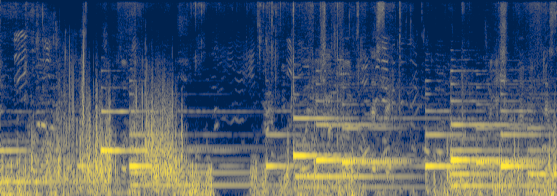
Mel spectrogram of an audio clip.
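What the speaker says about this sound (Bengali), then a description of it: "অনেক বাতাস, অনেক বাতাস।" Strong wind buffets the microphone outdoors on a boat trip near the coast, with gusty roar throughout while voices, including a child's, talk over it.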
